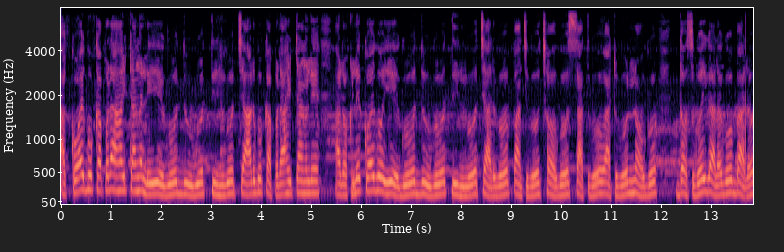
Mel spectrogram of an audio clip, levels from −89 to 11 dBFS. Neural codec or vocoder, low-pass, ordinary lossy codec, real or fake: none; 7.2 kHz; none; real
